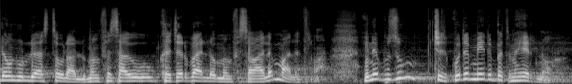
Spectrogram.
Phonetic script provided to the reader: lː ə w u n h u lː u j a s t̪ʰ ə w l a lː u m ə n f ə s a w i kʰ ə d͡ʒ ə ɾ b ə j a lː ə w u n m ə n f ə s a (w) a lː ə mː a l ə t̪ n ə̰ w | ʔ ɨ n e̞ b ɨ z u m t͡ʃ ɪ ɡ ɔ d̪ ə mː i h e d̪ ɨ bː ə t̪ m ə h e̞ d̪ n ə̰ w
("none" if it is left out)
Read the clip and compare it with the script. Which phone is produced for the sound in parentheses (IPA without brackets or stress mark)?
w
